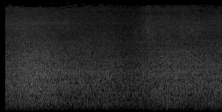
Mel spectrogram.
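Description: A steady rushing noise, like wind or surf, with no pitch or rhythm, starting abruptly just after the beginning.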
